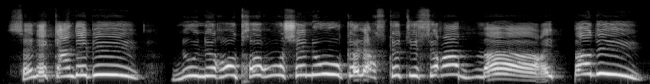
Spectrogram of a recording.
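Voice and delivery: high-pitched furious farmer; yelled threat. A narrator's reading. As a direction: shout threats down a hole, voice pushed high. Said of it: "en hurlant dans le trou". (menaces hurlées, voix suraiguë)

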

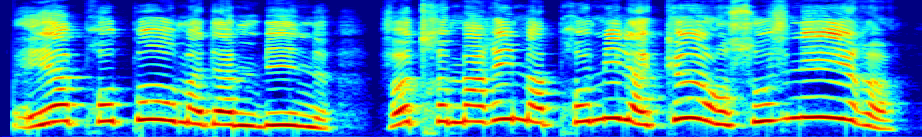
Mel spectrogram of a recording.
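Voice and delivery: high, loud holler; shouting. A narrator's reading. Woman reminds mistress of promised tail, shouting. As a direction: call it up to her upstairs. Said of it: "cria-t-elle".

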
